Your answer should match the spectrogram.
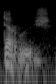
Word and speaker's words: Doge: One-time Venetian VIP was a Doge, D-O-G-E. – Doge. – Doge, is that how it's pronounced? – Yes.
